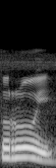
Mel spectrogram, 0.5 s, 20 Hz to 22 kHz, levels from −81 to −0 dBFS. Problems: constant background noise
